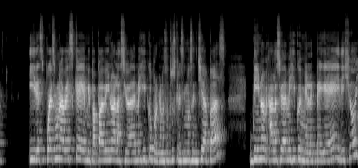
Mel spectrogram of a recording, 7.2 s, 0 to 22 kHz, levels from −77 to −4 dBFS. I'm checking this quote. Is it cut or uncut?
cut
